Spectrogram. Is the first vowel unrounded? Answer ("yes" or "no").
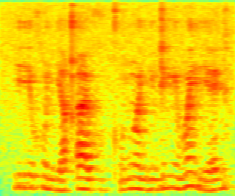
yes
